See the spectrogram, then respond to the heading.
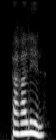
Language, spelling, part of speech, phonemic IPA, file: German, parallel, adjective, /paʁaˈleːl/, De-parallel.ogg
- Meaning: 1. parallel 2. serving the same purpose, leading to the same result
